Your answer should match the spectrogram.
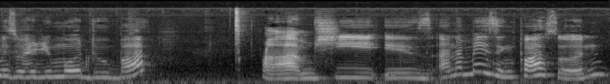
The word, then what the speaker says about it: Wairimu Nduba: Her name is Wairimu Nduba. Is that how you pronounce your name?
